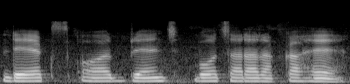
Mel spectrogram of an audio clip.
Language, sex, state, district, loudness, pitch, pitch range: Hindi, male, Arunachal Pradesh, Lower Dibang Valley, -16 LUFS, 155 Hz, 150-155 Hz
